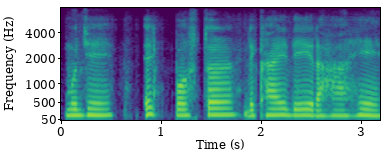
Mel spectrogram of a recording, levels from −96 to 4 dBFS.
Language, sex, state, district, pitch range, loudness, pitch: Hindi, male, Arunachal Pradesh, Lower Dibang Valley, 155-165 Hz, -17 LUFS, 160 Hz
